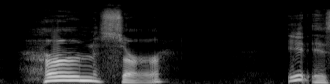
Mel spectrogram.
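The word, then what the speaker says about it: Hrncir: that's a guy that's a human name it's pronounced Hearn sir it is spelled HR n c i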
